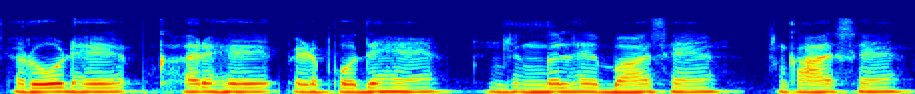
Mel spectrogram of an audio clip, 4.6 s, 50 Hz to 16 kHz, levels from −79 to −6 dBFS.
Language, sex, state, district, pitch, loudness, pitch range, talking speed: Chhattisgarhi, male, Chhattisgarh, Balrampur, 150 Hz, -22 LUFS, 150-155 Hz, 170 wpm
